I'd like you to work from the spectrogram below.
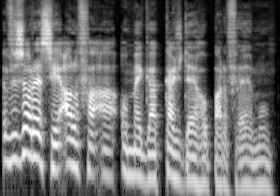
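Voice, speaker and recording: A man voicing a stern, irritable older master perfumer who scolds, shouts and mocks. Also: fairly low pitch, big pitch swings.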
